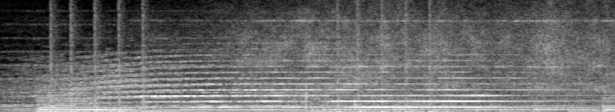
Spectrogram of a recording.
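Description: An air raid siren warning of bombing in Leningrad sounds loud, a sustained droning wail with rich overtones that holds steady for several seconds over a low rumble, with no voices.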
